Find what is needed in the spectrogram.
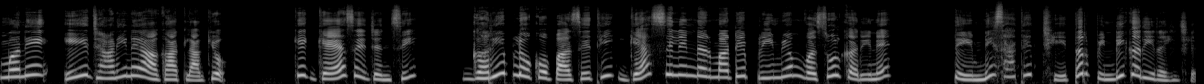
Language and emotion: Gujarati, disgusted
